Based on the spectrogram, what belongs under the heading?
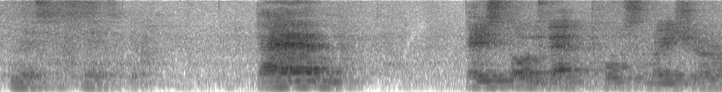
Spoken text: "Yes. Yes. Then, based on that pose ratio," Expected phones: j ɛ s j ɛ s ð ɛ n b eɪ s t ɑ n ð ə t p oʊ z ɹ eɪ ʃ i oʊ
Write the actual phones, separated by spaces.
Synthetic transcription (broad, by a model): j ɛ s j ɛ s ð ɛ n b eɪ s t ɑ n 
